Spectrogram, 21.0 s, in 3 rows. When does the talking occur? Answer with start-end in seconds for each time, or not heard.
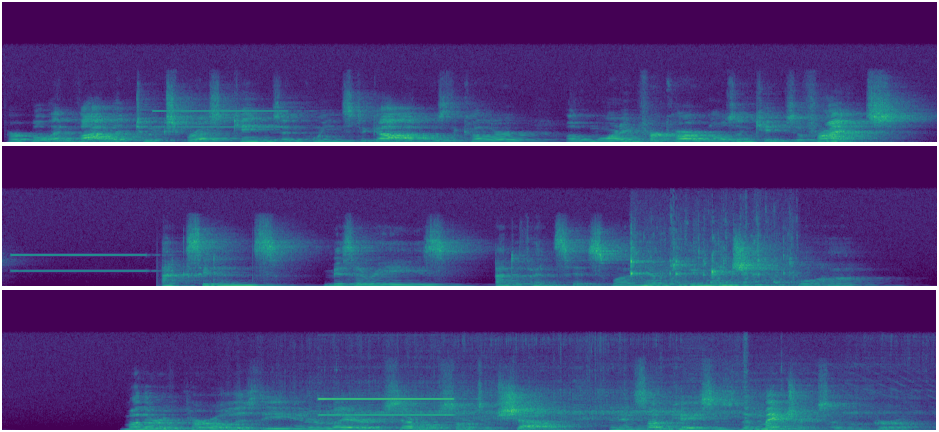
0.0-6.7, 8.2-13.5, 14.9-20.9.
